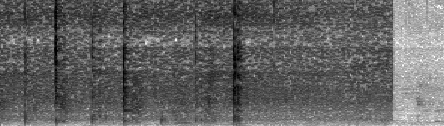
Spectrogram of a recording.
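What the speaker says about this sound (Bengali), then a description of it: "নুনটা দিয়ে আবারও সব মশলাগুলো ভালোভাবে কষে নেব।" Spice paste with salt being sautéed in a pan for pabda fish curry, a soft sizzle with repeated sharp ladle scrapes and taps, ending abruptly in silence.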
